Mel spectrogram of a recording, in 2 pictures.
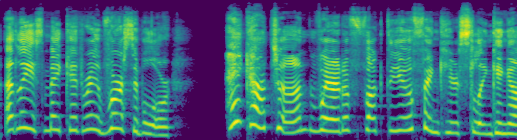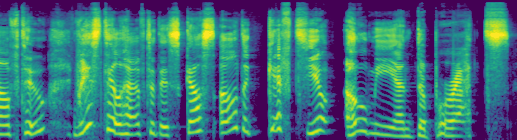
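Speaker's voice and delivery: high, loud nagging across the hall; bossy yelling. Acted. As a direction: boss him around at full volume. Mitsuki keeps yelling at Kacchan.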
